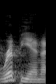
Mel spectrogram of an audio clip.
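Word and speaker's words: Rypien: That's somehow another interesting thing, because could Brett Ripien, I think is how you pronounce the last name. Yes.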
